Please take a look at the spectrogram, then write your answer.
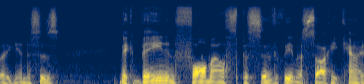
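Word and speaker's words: Falmouth: Fallmouth is actually What is with these silent letters? I tell I swear fall mouth like Frankenmouth. That's how it's actually pronounced according to chat here.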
